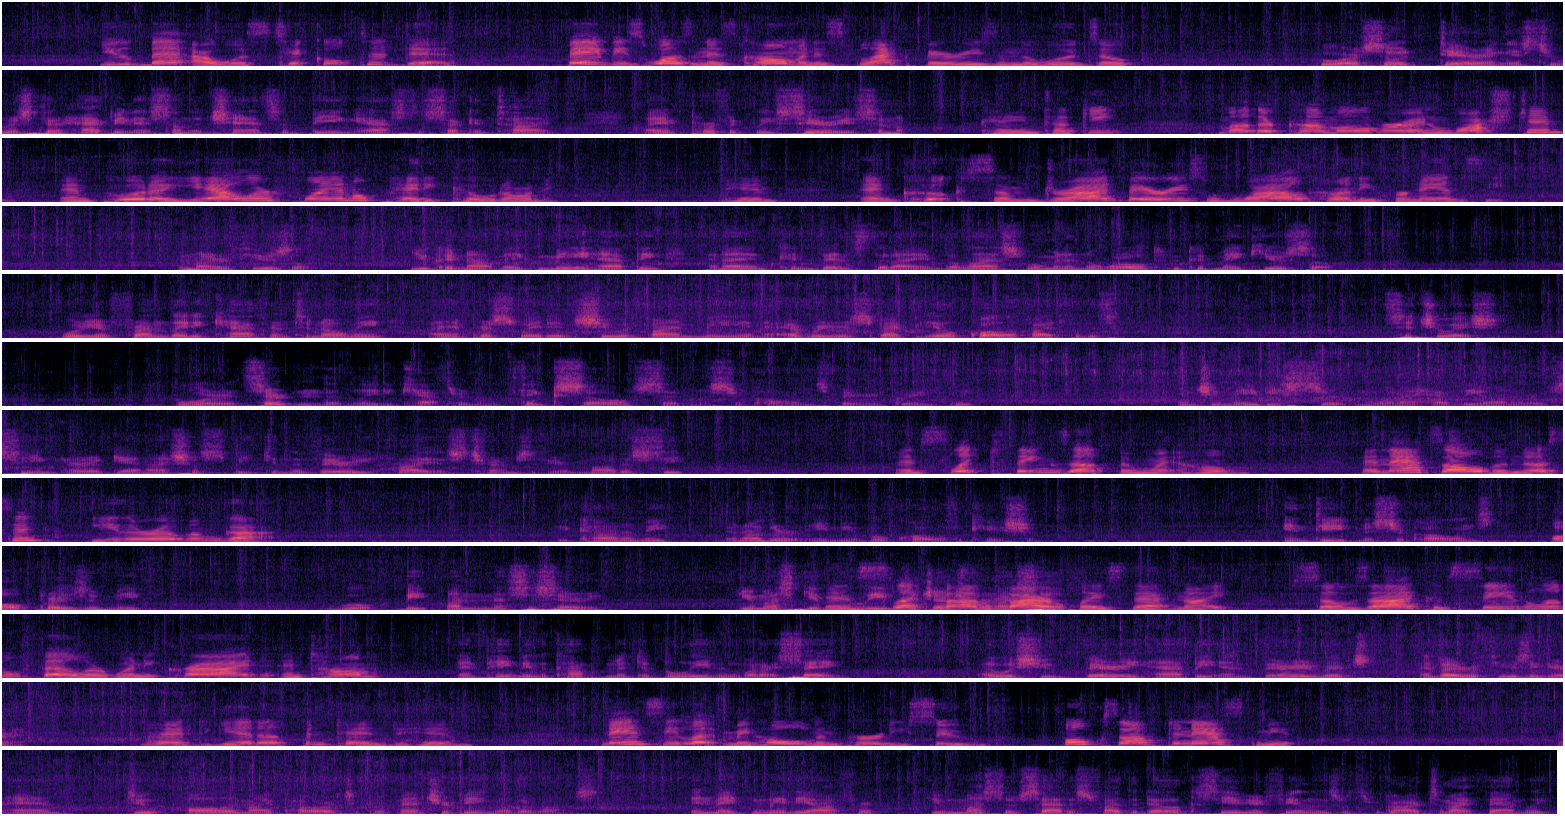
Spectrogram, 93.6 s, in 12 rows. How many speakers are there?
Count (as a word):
two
